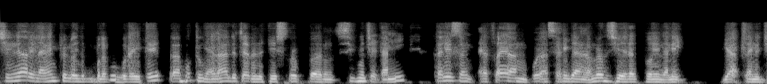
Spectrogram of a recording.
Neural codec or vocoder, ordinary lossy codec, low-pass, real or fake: codec, 16 kHz in and 24 kHz out, 0.6 kbps, FireRedTTS-2 codec; none; 7.2 kHz; fake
